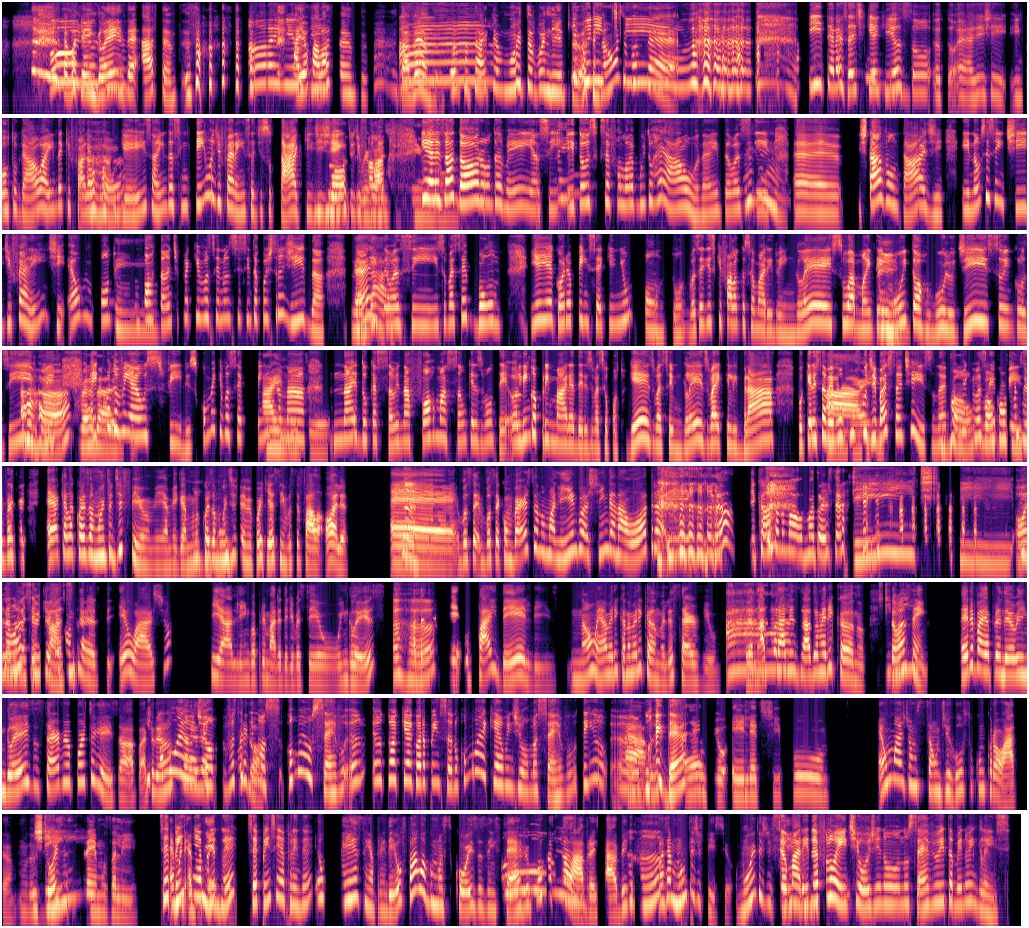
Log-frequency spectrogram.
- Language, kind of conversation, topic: Portuguese, podcast, Como você mistura idiomas quando conversa com a família?
- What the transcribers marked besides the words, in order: in English: "accent"; laugh; laugh; laugh; laugh; drawn out: "Gente"; laugh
